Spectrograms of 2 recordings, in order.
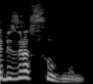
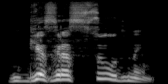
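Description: First: Said in the usual way. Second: БЕЗРАССУДНЫМ drawn out loudly; stretched-out, scoffing БЕЗРАССУДНЫМ; nervous, incredulous echo. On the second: A narrator's reading. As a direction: throw БЕЗРАССУДНЫМ back, slow and loud. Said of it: "нервно засмеялся Кайл".

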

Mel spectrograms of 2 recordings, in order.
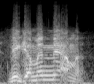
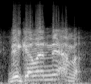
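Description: No difference in how they are said.

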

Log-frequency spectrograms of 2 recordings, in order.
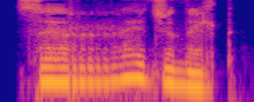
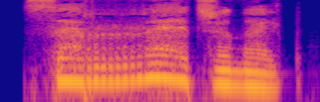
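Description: First: Shy maid voice. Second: Higher, slow, drawn-out gasp of the name; a startled maid, stretching the name. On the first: Embarrassed maid protests. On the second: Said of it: "Она ахнула". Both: Acted.

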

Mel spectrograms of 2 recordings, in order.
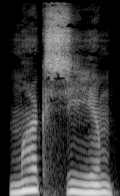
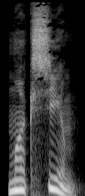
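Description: First: «Максим» high, loud and drawn out; changed tone. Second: High, loud, abrupt call; sharp exclamation. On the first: Noblewoman's tone changes, «Максим» as a drawn-out appeal. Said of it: "её тон изменился". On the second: Noblewoman reprimands Maxim, sharp exclamation. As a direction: cry the name out as a reprimand. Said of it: "а вот сейчас воскликнула боярыня". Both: A narrator's reading.

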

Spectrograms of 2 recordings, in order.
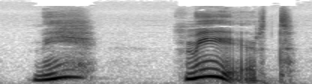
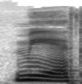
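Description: First: Much higher, rising startled questions; taken aback. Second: Said in the usual way. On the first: A narrator's reading. Drew learns Oliver was behind it, surprised. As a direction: blurt it out in surprise. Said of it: "lepődött meg".

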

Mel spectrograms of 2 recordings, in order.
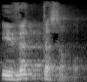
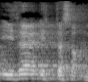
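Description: First: "إذا اتسق" joined, short dha straight into doubled t; correct linked reading. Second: "إذا اتسق" slowly, long dha then a separate "it"; wrong unlinked hamza. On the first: Teacher corrects the slip, "إذا اتسق" as idhat-tasaq. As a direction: drop the hamza, linking "إذا اتسق". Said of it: "لا، إذا اتسق". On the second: Teacher shows what not to say, "إذا اتسق" as idhaa ittasaq. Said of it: "لا نقول". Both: Shown as a demonstration.

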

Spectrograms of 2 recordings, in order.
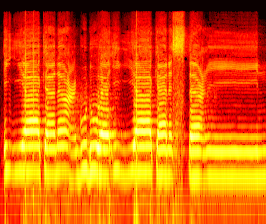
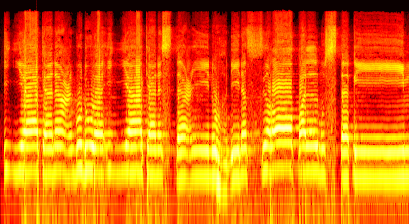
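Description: First: "nasta'in" held long, closing on a vowelless n; slow chant, ending "nasta'in" on bare n; stop with sukun. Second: "nasta'in" sounded as nasta'inu, linked to "ihdinas"; slow chant, no stop after "nasta'in", adding u; joined recitation. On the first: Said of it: "Kalau berhenti, sukunkan". ("nasta'in" dilantunkan, berhenti dengan sukun) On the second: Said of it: "Ujungnya harakatnya u kalau disambung". ("nasta'in" disambung jadi nasta'inu, dilantunkan) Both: Shown as a demonstration.

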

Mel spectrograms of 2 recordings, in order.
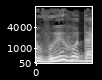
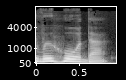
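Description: First: ВИ́года, first syllable stressed; вигода with the stress on ВИ. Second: ВиГО́да, second syllable stressed; вигода with the stress on ГО; stress on middle syllable. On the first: (наголос на першому складі: ви́года) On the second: (наголос на другому складі: виго́да) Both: Shown as a demonstration. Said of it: "місце наголосу впливає на значення".

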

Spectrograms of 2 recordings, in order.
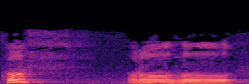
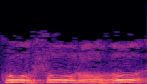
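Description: First: كفره slowly with the fa unrounded, dammas round; correct. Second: كفوره with the fa rounded into an extra long oo; wrong, lips rounded on fa. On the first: Teacher giving the correct version after the mistake. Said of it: "انما". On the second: Teacher demonstrating a common mistake, slow. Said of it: "لا، خطأ". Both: Shown as a demonstration.

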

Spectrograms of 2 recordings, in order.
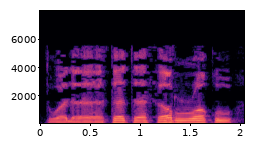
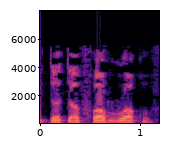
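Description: First: Slow "تتفرقوا", thin "te-te-fe" before heavy rā; light tā and fā. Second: "تتفرق" with f darkened to "fɑ"; wrong heavy fā. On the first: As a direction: keep the opening of "تتفرقوا" light. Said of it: "نرقق التاءين في أول الكلمة". («تتفرقوا» بترقيق التاءين والفاء) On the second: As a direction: slowly thicken the f in "تتفرق". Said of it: "لا نقول تتفرق". («تتفرق» بتفخيم الفاء) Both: Shown as a demonstration.

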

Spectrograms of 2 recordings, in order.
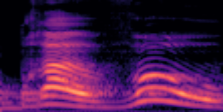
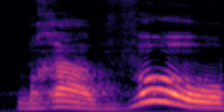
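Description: First: Very loud, rising ironic cheer; Fred cheers the reporter once more; louder bravo. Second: Louder, ironic applause; mock-applaud the reasoning; Fred cheers the young reporter; loud bravo. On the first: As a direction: crown the applause with a big shout. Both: A narrator's reading. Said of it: "fit encore le grand Fred".

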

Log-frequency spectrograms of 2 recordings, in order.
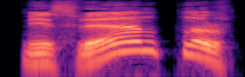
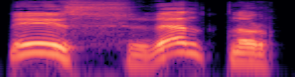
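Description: First: Calling out. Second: Slow, loud call; raised voice. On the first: Acted. Calling secretary again. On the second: A narrator's reading. The lawyer calls for his secretary, raising his voice. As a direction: call her name down the hall. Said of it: "Эмберли повысил голос".

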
